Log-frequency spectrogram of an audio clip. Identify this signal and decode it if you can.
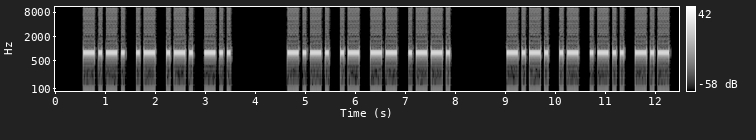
Morse code, heard as a keyed tone, about 16 wpm, 800 Hz. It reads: CARD CAMP CALK
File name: Prefixes / By First Letter / Cs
